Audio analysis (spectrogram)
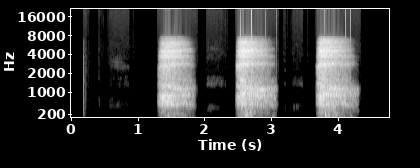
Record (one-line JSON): {"exhalation_length": "4.8 s", "exhalation_amplitude": 13875, "exhalation_signal_mean_std_ratio": 0.45, "survey_phase": "beta (2021-08-13 to 2022-03-07)", "age": "18-44", "gender": "Male", "wearing_mask": "No", "symptom_cough_any": true, "symptom_runny_or_blocked_nose": true, "symptom_shortness_of_breath": true, "symptom_fatigue": true, "symptom_fever_high_temperature": true, "symptom_headache": true, "smoker_status": "Never smoked", "respiratory_condition_asthma": false, "respiratory_condition_other": false, "recruitment_source": "Test and Trace", "submission_delay": "-1 day", "covid_test_result": "Positive", "covid_test_method": "LFT"}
